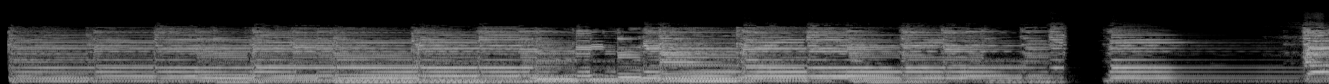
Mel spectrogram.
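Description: A Japanese pop song plays loud and steady with a full band and layered harmonic instruments, briefly cutting out near the end before resuming.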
